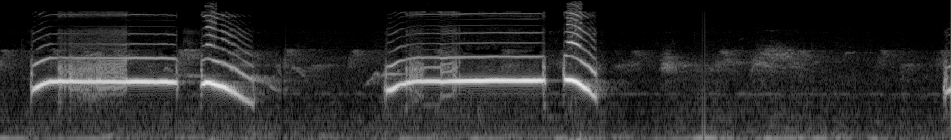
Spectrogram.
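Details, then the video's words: Male common iora singing vigorously as a tutor and lure recording: two phrases, each a long flat high whistle followed by a quick descending note, about one second apart, then quiet. "SUARA BURUNG CIPOH SIRTU GACOR COCOK UNTUK PANCINGAN"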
